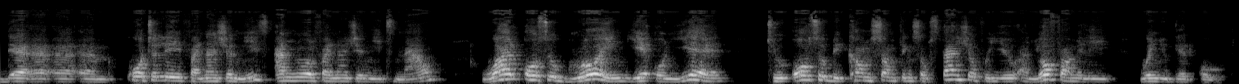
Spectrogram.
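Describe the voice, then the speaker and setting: A man's voice: a little high, moderate pace, dark tone. A man in his thirties from Cameroon, talking earnestly about investing and pensions, repeating his points with preacher-like emphasis. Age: 30s. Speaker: investment company founder. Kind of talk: casual pitch talk. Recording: echoey room.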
